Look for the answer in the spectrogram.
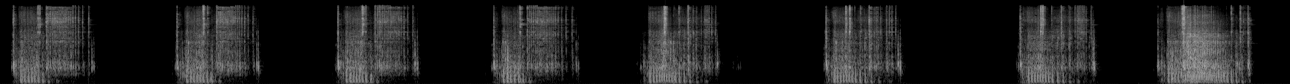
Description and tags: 8 Chainsaw Pulls
Eight different attempts to pull start a chainsaw. The last has the engine firing, indicating that the chainsaw is ready to be started without the choke.
ignition, choke, chainsaw, machine, start, husqvarna, pull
